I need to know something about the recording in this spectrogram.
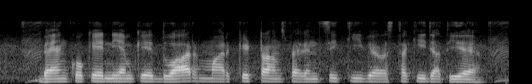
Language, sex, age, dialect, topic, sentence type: Hindi, male, 18-24, Hindustani Malvi Khadi Boli, banking, statement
